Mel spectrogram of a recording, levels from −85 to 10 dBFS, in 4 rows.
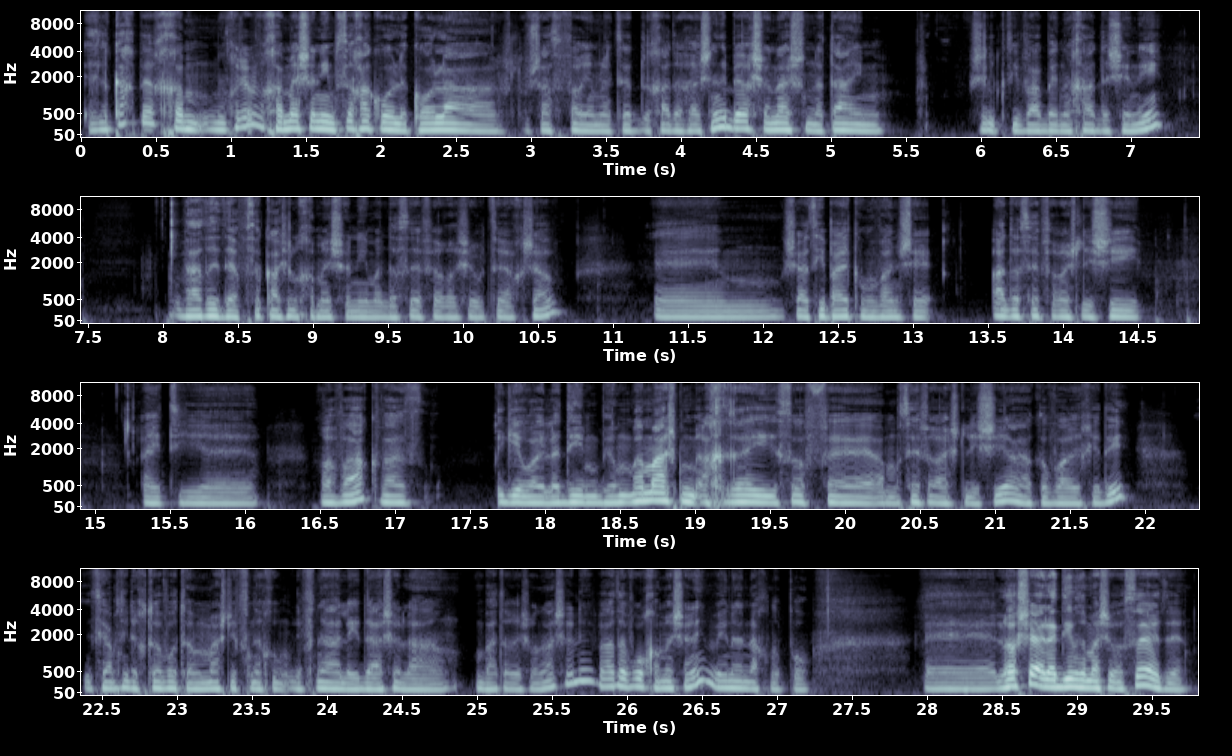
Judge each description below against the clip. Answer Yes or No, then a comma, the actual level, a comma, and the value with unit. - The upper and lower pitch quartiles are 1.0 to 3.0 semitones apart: Yes, average, 2.7 semitones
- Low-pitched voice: Yes, low, 125 Hz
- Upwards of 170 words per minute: No, average, 155 wpm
